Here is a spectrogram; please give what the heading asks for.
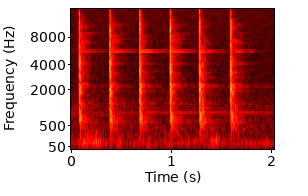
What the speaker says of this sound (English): before you yell at me for hammering on a screwdriver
